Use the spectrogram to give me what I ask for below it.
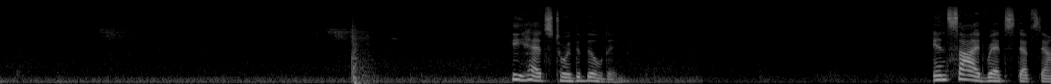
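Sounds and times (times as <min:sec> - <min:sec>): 
car back door opening: 0:03.4 - 0:04.0
speech: 0:05.1 - 0:06.4, 0:09.4 - 0:10.4.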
